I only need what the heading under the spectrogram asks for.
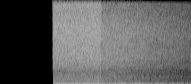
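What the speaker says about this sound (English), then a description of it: "use only the noise oscillator" Plain white noise from a synthesizer's noise oscillator in Cakewalk starts abruptly after a half-second of silence, a steady loud hiss that softens slightly partway through and continues alone with no talking.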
